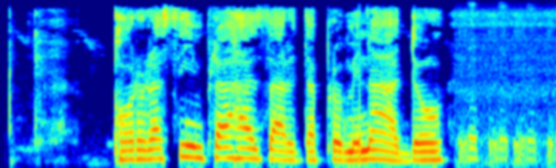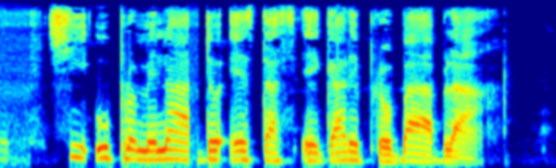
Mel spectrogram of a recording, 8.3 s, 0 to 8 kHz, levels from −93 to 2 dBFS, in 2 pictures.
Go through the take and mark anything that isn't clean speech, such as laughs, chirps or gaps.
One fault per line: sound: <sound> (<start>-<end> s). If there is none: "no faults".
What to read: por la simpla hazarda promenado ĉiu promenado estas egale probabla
sound: laugh (3.4-4.3 s)
sound: dropout (5.6-5.7 s)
